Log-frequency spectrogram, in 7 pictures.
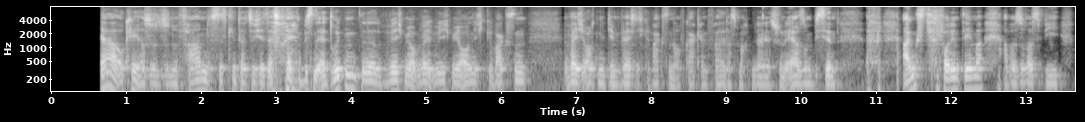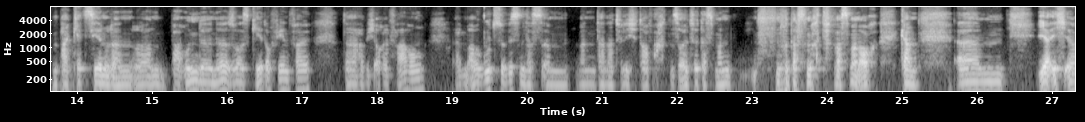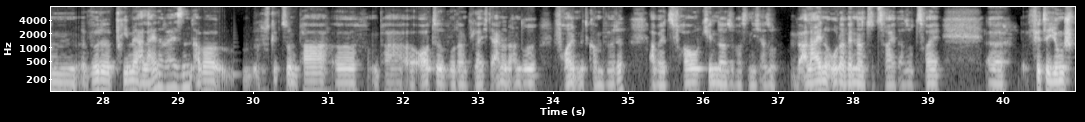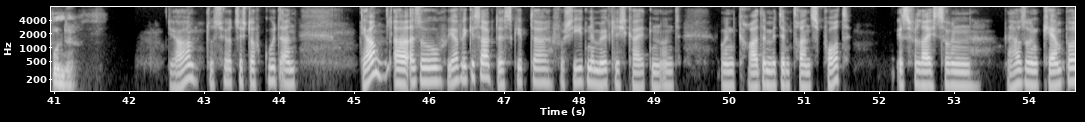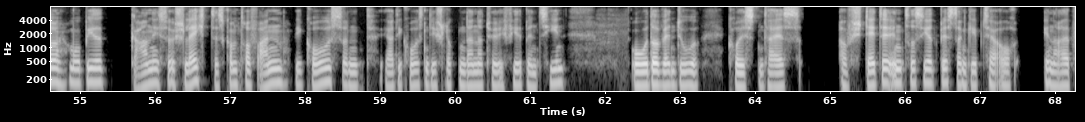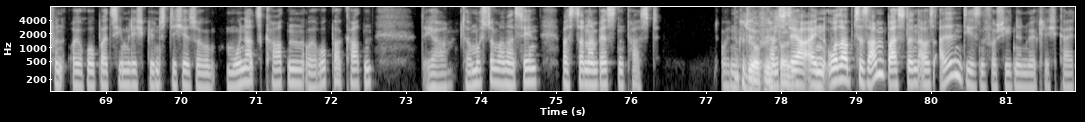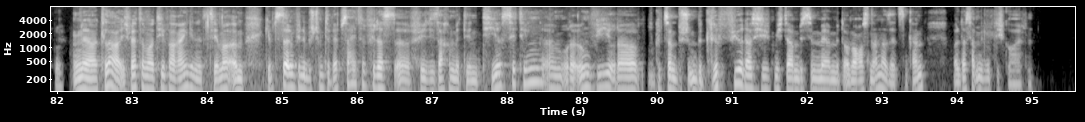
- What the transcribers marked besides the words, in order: in English: "Farm"; laughing while speaking: "erstmal ja ein bisschen"; other background noise; chuckle; laughing while speaking: "nur das macht"
- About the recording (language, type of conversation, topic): German, advice, Wie finde ich günstige Unterkünfte und Transportmöglichkeiten für Reisen?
